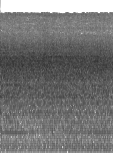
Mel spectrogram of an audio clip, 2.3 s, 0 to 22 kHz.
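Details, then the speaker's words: Lexus LS400 V8 after replacing auxiliary belt tensioner, idler pulley and spark plugs, air filter back on: even steady idle with no squeal, chirp or rattle from the belt area; normal idle. "there you go it's taken days but we finally got there and I finally got the M Lexus working again good grief the air filter back on it's nice and quiet again"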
